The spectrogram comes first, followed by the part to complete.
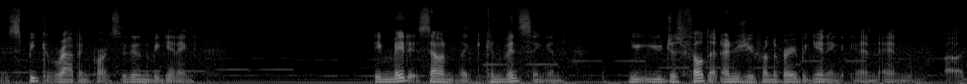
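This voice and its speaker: A man with a low, gravelly voice that has gone hoarse, as if he is losing it. He rambles through casual reaction commentary, stumbling over restarts and fillers. Music plays faintly behind him. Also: a bit bright. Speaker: reaction video host.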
